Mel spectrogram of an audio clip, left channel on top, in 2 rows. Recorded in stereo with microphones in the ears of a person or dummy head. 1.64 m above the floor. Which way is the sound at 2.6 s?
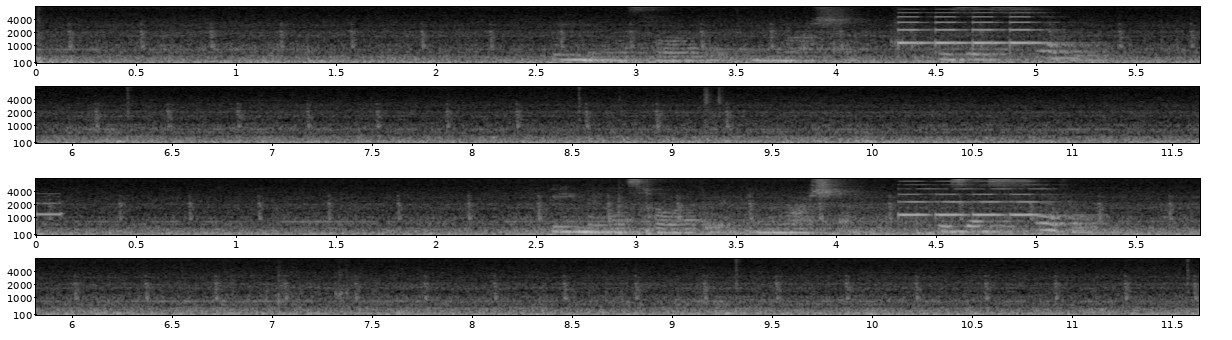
55° right (ahead or behind).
